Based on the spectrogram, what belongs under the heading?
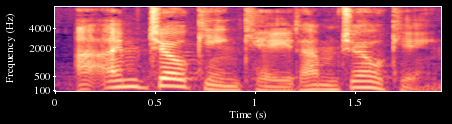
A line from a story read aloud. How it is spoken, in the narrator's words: he says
